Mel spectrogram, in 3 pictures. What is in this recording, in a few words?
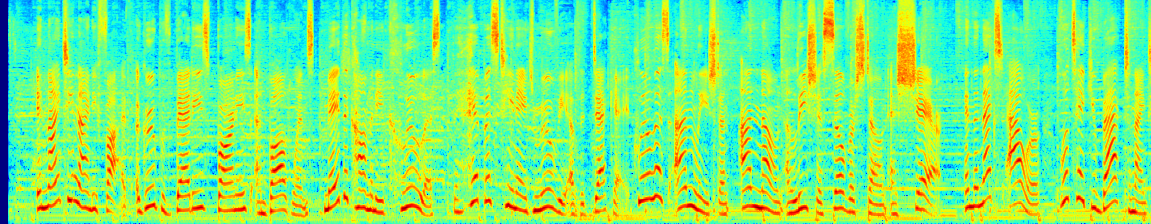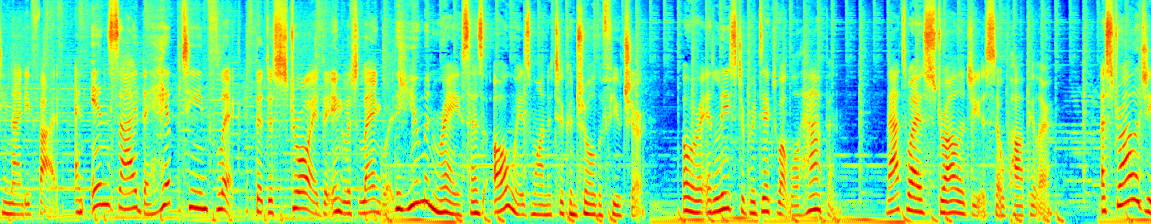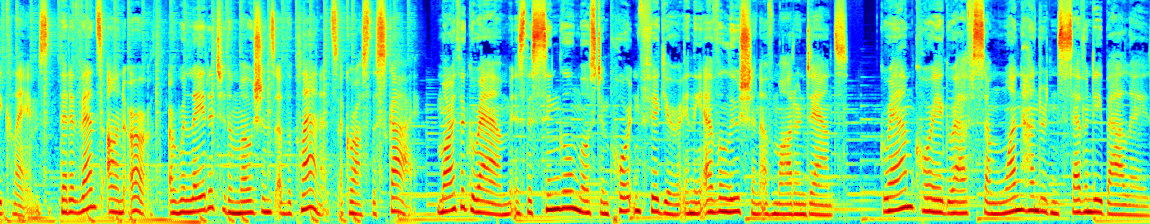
Broadcast Narration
